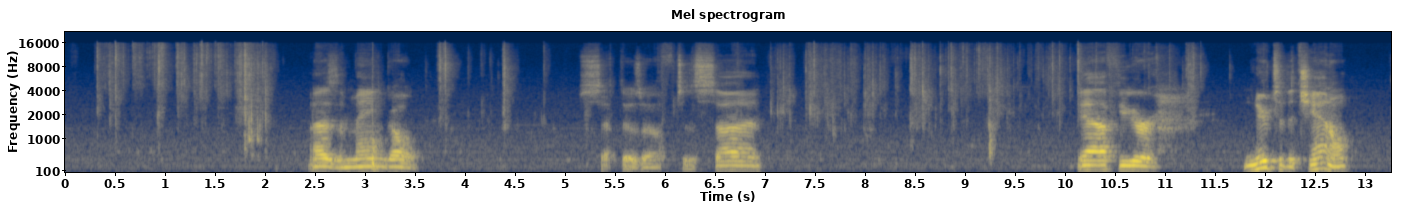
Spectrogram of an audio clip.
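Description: Foil card wrappers crinkle and rustle in hands.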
